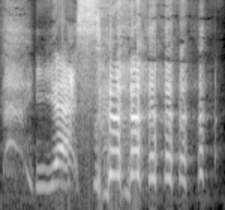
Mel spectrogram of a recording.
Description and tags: yes laugh
voice, laugh, yes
